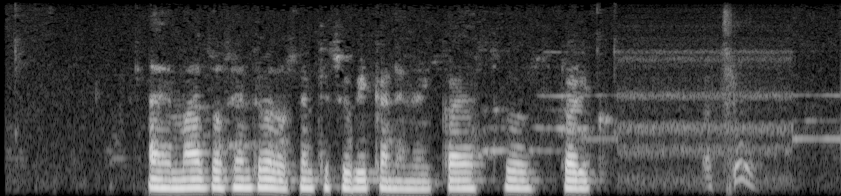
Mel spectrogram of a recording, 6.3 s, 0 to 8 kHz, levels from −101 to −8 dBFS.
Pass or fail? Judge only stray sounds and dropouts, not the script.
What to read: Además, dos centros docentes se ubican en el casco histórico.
fail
